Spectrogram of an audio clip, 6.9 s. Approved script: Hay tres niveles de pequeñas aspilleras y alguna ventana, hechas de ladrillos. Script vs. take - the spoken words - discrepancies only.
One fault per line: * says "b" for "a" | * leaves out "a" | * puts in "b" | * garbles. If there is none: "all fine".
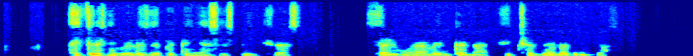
all fine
